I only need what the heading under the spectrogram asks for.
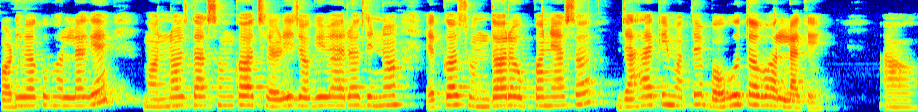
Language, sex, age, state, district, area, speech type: Odia, female, 30-45, Odisha, Dhenkanal, rural, spontaneous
